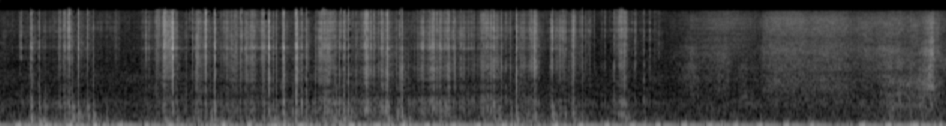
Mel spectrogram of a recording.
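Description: Fingertips and a palm rub and scratch across the surface of a small, dark, synthetic-pile carpet offcut lying on a cutting mat. Quiet, dry, brushy scratching comes in quick, uneven strokes, each a short bright rasp with no ring. The strokes fade toward the end, leaving a faint hiss.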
